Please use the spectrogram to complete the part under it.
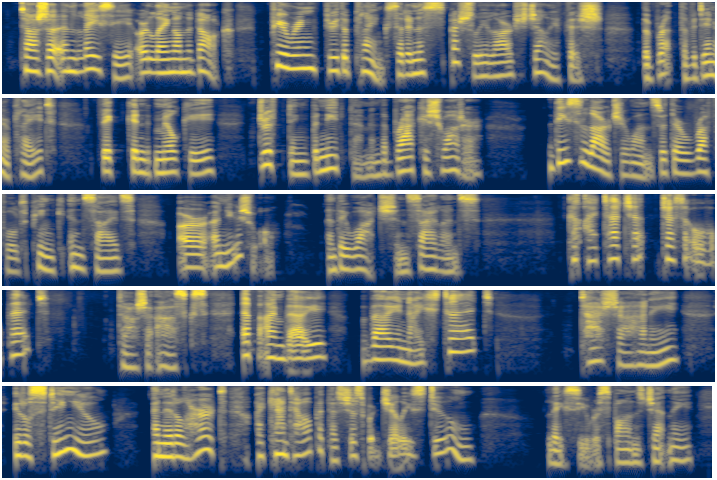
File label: Literary Fiction 3rd Pov Mother and small child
